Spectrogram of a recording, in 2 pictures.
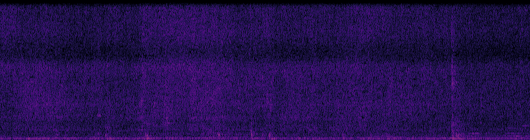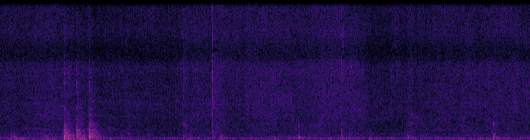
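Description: Onion, tomato and bitter gourd peel masala sizzling in oil in a kadhai, stirred with a metal spatula that scrapes and taps against the pan. There is a steady frying hiss with scattered clicks from the spatula, and a brief louder clatter of strokes about nine seconds in.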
